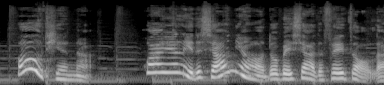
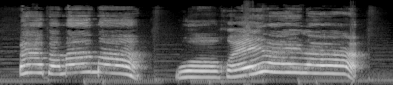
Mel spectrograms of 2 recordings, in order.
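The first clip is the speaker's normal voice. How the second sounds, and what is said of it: Very loud shouting voice. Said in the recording (Chinese): “的嗓门特别大 ... 如果你能稍微小声一点点就好了”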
